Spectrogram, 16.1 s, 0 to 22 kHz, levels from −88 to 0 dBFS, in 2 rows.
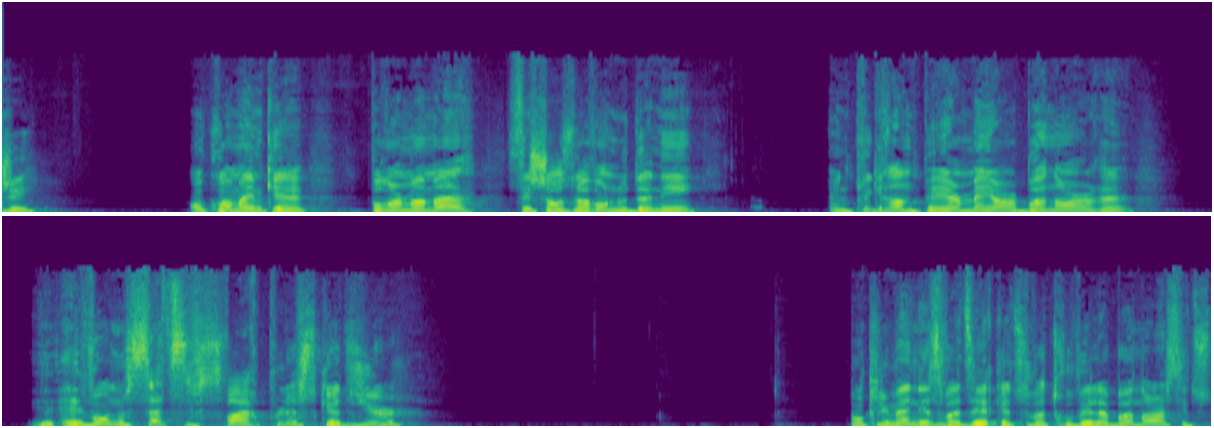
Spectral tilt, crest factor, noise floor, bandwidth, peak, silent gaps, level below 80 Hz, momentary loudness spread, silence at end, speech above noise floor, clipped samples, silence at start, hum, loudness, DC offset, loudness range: -3.5 dB/octave; 18 dB; -79 dBFS; 17 kHz; -2 dBFS; none; -66 dBFS; 10 LU; 0 s; 61 dB; under 0.1%; 0 s; none; -17 LUFS; under 0.1%; 8 LU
